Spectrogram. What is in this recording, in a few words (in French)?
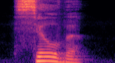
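"argente", French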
